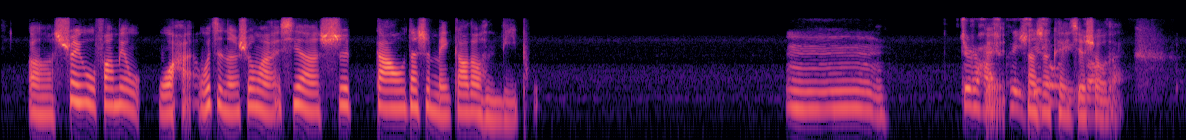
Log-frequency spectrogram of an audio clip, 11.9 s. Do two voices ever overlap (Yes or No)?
Yes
